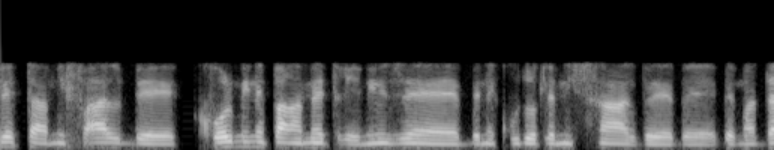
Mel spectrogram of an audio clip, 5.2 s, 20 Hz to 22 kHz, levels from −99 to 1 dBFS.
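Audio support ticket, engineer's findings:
G.729 codec damage, plainly audible across the whole speech clip. Band-limited, nothing above about 3.8 kHz; speech slightly rough and synthetic. Probable component: G.729A encode/decode in the VoIP path. Fits an 8 kbit/s codec rebuilding each 10 ms frame from a vocal-tract filter, pitch predictor and sparse pulses, discarding fine detail and upper band.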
